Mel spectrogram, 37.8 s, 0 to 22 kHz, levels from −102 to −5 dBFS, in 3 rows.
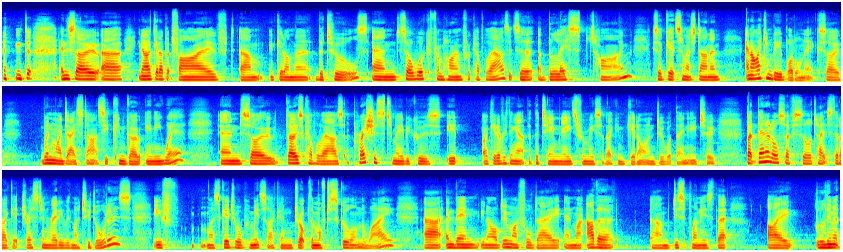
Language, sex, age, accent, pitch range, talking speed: English, female, 30-49, Australian, 125-150 Hz, 220 wpm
